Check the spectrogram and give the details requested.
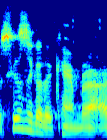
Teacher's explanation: she stressed on the word camera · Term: sentence stress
